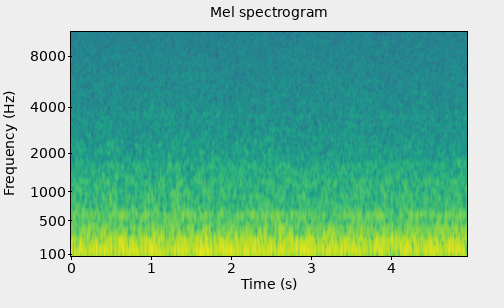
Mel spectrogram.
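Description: A steady low hum with a faint even hiss, no changes or sudden sounds: background hum from running electronics.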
